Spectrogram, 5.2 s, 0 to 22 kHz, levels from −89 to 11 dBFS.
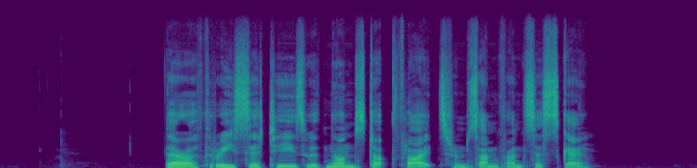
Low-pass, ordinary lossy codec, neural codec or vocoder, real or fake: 19.8 kHz; none; none; real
